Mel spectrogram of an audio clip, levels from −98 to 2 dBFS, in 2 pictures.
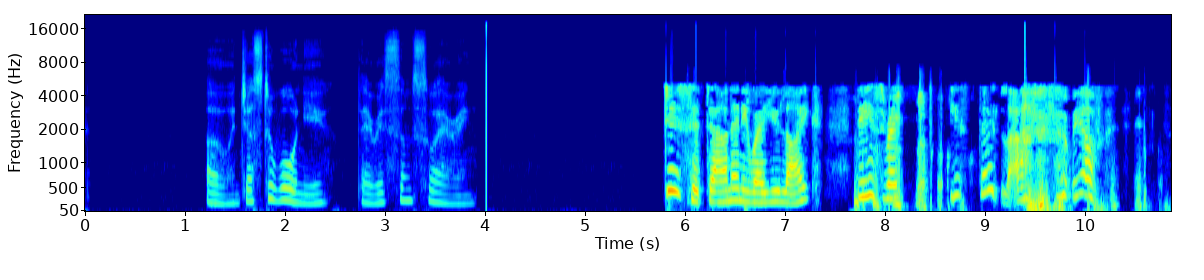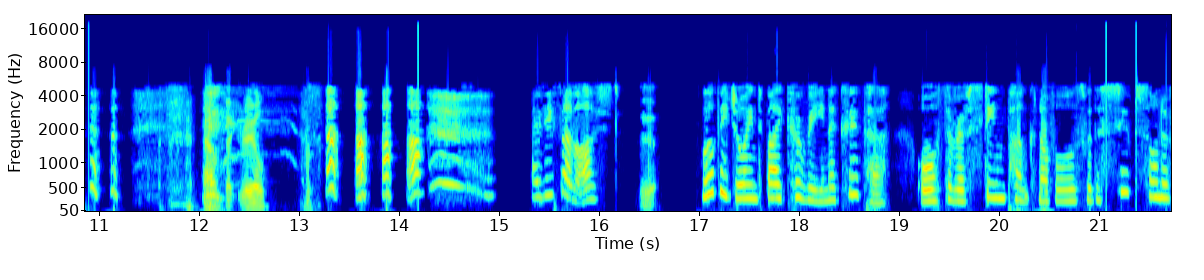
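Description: Sharp, uneven ticks recur roughly every third of a second from 0.12 s to 21.67 s, a word clock ticks fault: an unlocked receiving clock, drifting on the order of 70 ppm, drops or repeats single samples.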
